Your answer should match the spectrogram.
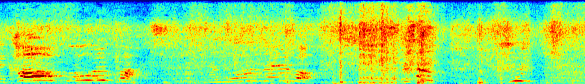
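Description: Young children's voices squealing and babbling as they play, with a low thump about halfway through.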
